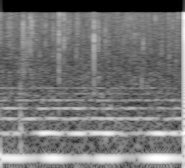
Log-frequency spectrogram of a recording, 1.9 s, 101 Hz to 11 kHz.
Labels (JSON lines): {"label": "biophony, midshipman", "recorder": "SoundTrap 500"}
